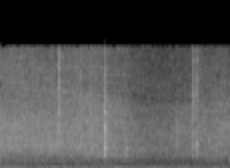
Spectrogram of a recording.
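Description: Faint handling sounds as a water bottle is picked up and raised, with one light click about a second in, over low room hiss.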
